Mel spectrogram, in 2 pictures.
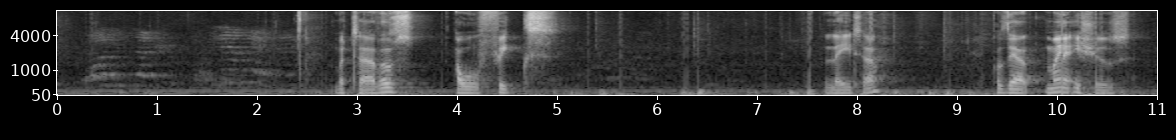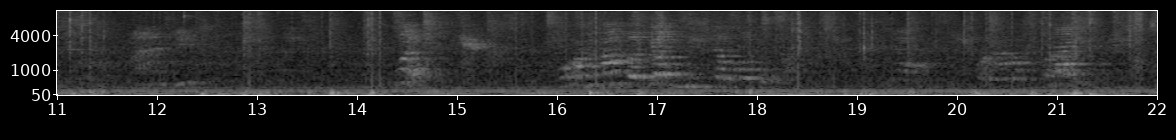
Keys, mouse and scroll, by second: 0.6 scroll up 2, 2.4-2.8 scroll down 1, 3.2 a, 3.8 click, 5.3 scroll up 1, 6.1 scroll down 1, 9.4 click, 9.4 c, 9.8 right click, 11.2 g, 13.5 scroll down 1, 18.4 KP_1, 18.8 KP_3, 19.5 ctrl+KP_1, 21.2 alt+a.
